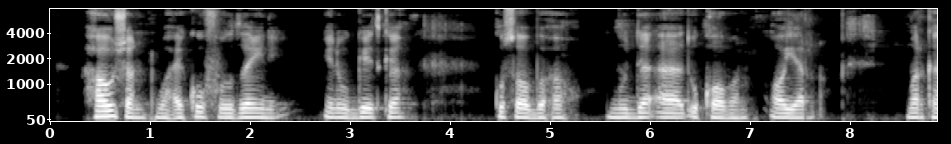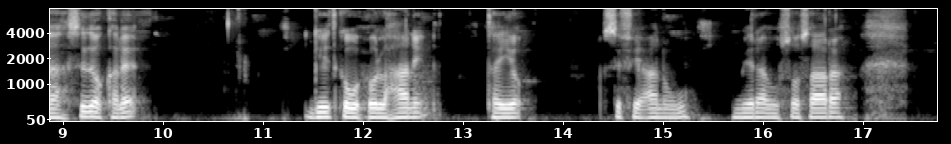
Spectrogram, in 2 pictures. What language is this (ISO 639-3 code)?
som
